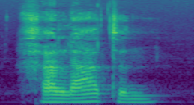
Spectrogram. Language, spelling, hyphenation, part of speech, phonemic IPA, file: Dutch, Galaten, Ga‧la‧ten, proper noun / noun, /ˌɣaːˈlaː.tə(n)/, Nl-Galaten.ogg
- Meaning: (proper noun) Galatians (epistle in the New Testament); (noun) plural of Galaat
